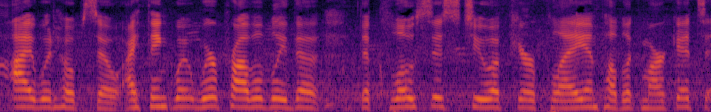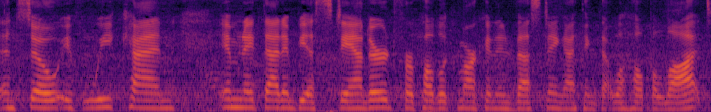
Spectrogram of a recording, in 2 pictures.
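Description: Fairly quick, flat, monotone delivery in a dry, echo-free sound with noticeable background noise. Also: woman. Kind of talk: interview answer. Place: hall. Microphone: handheld.

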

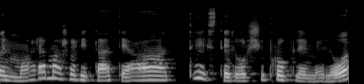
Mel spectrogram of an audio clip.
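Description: A woman speaks at a medium pitch with lively intonation. Her tone is dark and mellow, with a slightly husky edge.

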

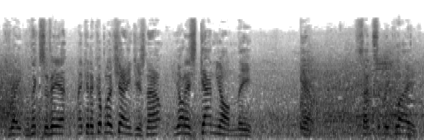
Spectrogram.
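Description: A man speaks at a high pitch in an animated tone. Crowd noise fills the background. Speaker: football commentator. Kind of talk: live football commentary. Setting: stadium commentary, match broadcast. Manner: animated, fast, rising excitement at chances.

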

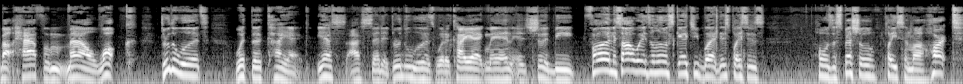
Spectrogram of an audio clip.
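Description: Over light background noise, a man speaks fairly slowly and somewhat breathily, his pitch swinging very widely, in a dry sound with no echo. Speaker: fishing vlogger. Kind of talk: casual vlog chat. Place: car. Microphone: phone near.

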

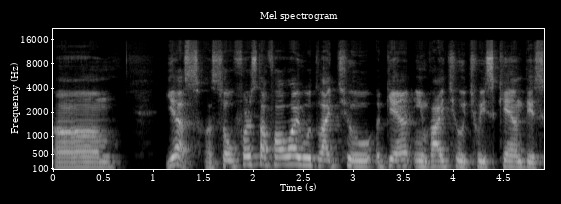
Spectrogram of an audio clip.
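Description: Speaking in a Portuguese accent at a moderate pace, the man has a fairly high pitch. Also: quiet background. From Brazil. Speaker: tech conference speaker; conference speaker. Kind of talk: conference talk. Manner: hesitant, many fillers. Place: home room.

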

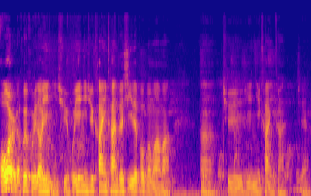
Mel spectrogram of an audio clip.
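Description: A man talks at a fairly low pitch. The room echo is audible. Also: big swings in loudness. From China. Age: 20s. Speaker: host's husband, student. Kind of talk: casual Q&A chat.

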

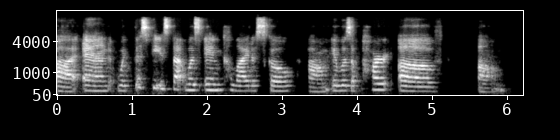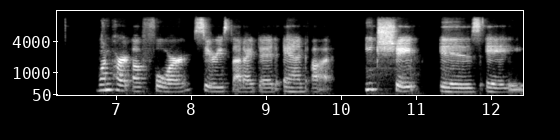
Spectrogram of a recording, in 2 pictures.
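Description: Speaking at a very slow pace, a woman leaves long, frequent pauses. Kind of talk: interview answer. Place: home room. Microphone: earbuds.

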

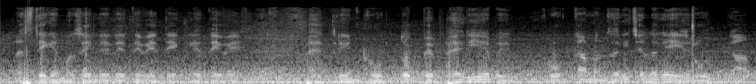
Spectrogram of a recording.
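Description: Loud background noise fills the recording. A man speaks at a fairly slow pace. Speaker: travel vlogger. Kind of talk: casual vlog chat. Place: car. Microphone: phone near.

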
